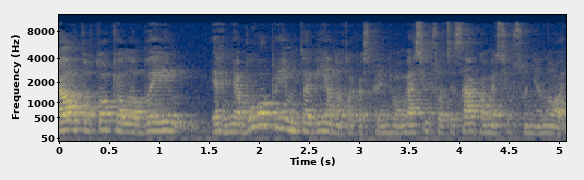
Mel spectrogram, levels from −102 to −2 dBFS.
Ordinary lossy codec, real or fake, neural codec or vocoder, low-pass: MP3, 48 kbps; real; none; 9.9 kHz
